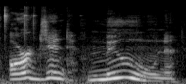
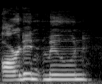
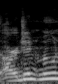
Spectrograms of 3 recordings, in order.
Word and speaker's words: Argent Moon: I was going to say Ardent Moon and then I realized it was a g and so that's why it sounded a little choppy but it's Argent moon I I guess that's how you pronounce it yeah looks like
